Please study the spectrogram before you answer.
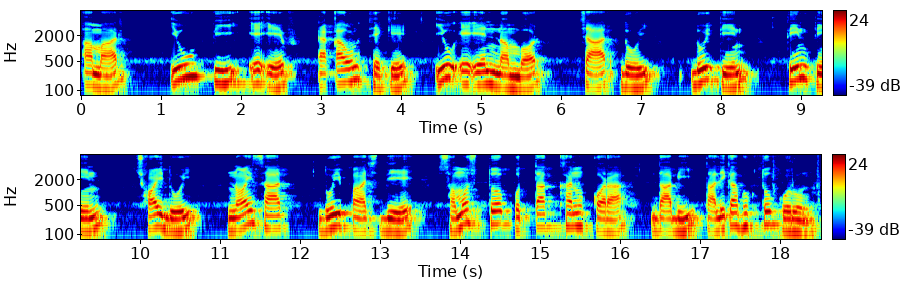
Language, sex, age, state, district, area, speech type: Bengali, male, 30-45, West Bengal, Bankura, urban, read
